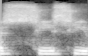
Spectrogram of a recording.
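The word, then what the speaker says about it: tsetse: insect का नाम है सीसी फ्लाई स्पेलिंग और से देख लीजिए सी सी फ्ला इस का प्रोनंसिएशन है सि हम और ए पढ़ते हैं दोनों टी साइलेंट सी सी फ्लाई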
